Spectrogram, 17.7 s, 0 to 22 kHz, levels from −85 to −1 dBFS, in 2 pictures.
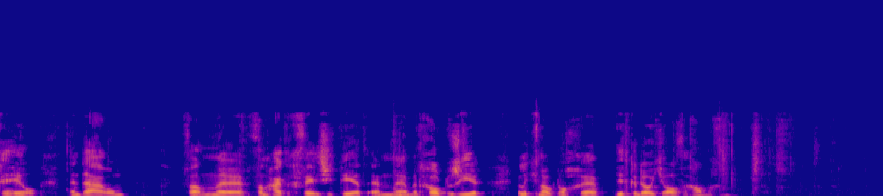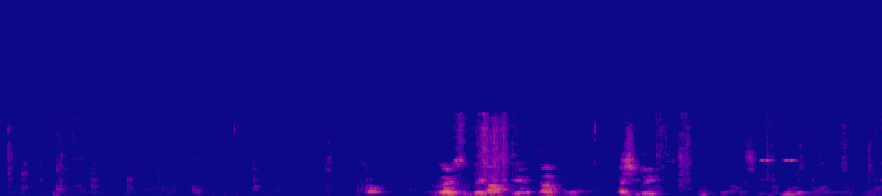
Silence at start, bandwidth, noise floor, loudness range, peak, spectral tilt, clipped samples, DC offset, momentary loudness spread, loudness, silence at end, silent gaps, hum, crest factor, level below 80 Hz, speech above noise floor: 0 s; 10 kHz; -80 dBFS; 17 LU; -12 dBFS; -5.5 dB/octave; under 0.1%; under 0.1%; 21 LU; -34 LUFS; 0.8 s; none; none; 24 dB; -74 dBFS; 46 dB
